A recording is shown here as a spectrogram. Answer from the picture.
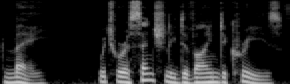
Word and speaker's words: me: According to mythology, Enki possessed something called the Mi, pronounced May, which were essentially divine decrees or fundamental concepts that governed reality.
